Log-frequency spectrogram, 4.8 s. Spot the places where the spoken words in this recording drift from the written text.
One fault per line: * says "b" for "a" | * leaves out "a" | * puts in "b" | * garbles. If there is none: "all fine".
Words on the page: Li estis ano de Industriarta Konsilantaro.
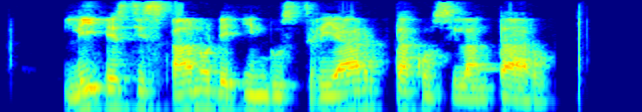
all fine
